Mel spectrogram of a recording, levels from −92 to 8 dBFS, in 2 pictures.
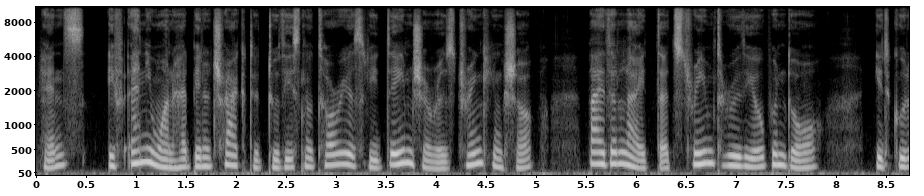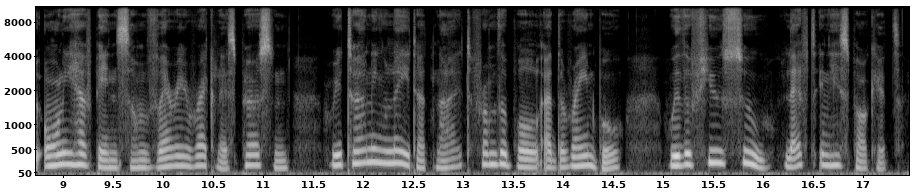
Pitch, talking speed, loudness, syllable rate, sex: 185 Hz, 170 wpm, -19 LUFS, 4.6 syllables/s, female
